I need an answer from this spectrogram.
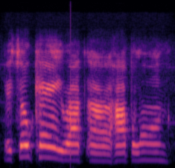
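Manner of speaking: high, loud sing-song coaxing of an animal; coaxing pet talk. Real, not acted. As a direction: coax the shy raccoon to come and eat. Coaxing the raccoon.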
